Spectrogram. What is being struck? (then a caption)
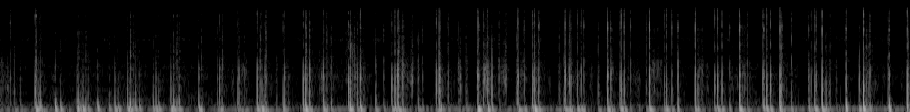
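Leather wallet. Fingertips tap and scratch quickly across a small, flat, slim brown leather wallet (or leather phone case) held up in both hands. The result is a rapid, dense stream of short, dull taps with a low thump and crisp scratchy edges. No verdict is given.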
